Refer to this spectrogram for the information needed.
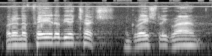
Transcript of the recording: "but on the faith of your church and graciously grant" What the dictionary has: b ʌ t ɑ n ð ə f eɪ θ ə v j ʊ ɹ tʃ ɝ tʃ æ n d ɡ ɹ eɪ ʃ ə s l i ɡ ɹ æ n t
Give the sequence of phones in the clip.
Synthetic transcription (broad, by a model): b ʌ t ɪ n ð ə f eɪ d ə v j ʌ ɹ tʃ ɝ tʃ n ɡ ɹ eɪ ə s l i ɡ ɹ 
